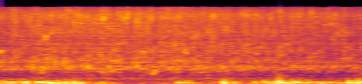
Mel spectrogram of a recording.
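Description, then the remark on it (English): Water pours and trickles steadily at a child's water table, a continuous splashing stream with small gurgling surges, heard on its own without any voices. “You like playing with the water table?”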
